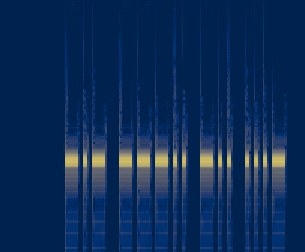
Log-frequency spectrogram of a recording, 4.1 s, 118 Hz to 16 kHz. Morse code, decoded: K8DV

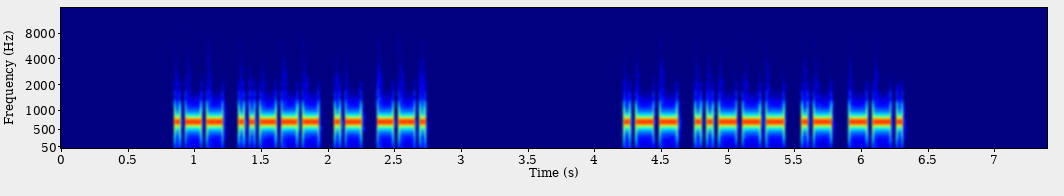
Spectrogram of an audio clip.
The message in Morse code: W2AG W2AG

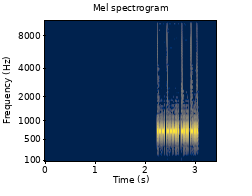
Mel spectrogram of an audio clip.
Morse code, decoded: W8BB

